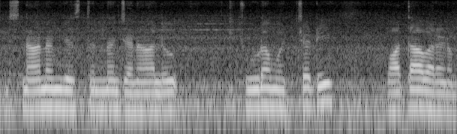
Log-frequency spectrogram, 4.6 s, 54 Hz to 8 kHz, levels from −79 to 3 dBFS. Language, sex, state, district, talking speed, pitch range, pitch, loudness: Telugu, male, Andhra Pradesh, Anantapur, 65 wpm, 130-150 Hz, 140 Hz, -17 LUFS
